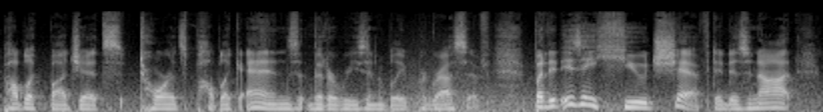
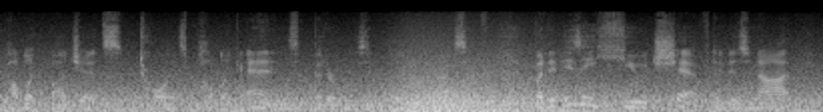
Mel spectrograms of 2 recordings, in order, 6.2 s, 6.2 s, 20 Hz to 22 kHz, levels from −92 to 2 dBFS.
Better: first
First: wind noise on the microphone; occasional gusts; 20 dB below the speech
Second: wind noise on the microphone; heavy; 2 dB above the speech

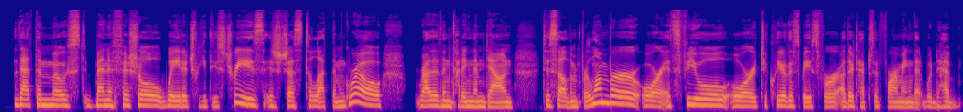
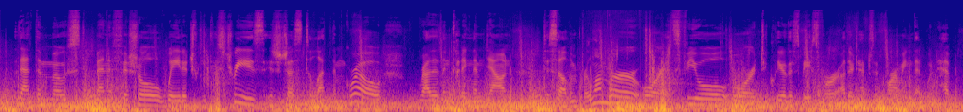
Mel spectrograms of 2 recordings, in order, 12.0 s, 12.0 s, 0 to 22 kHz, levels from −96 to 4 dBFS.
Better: first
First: none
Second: wind noise on the microphone; heavy; 1 dB below the speech

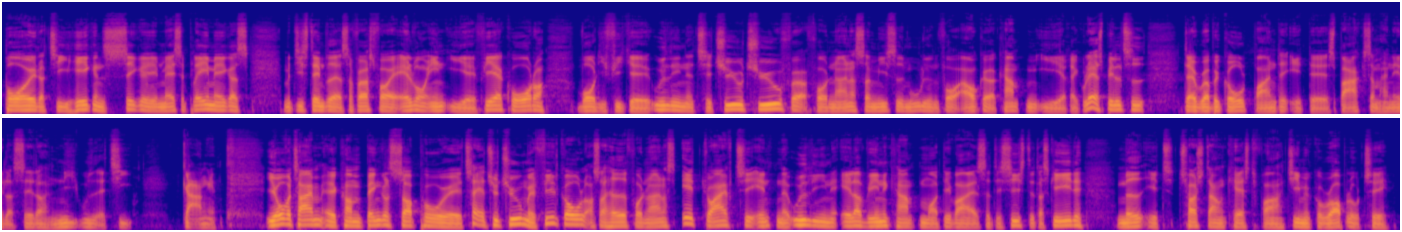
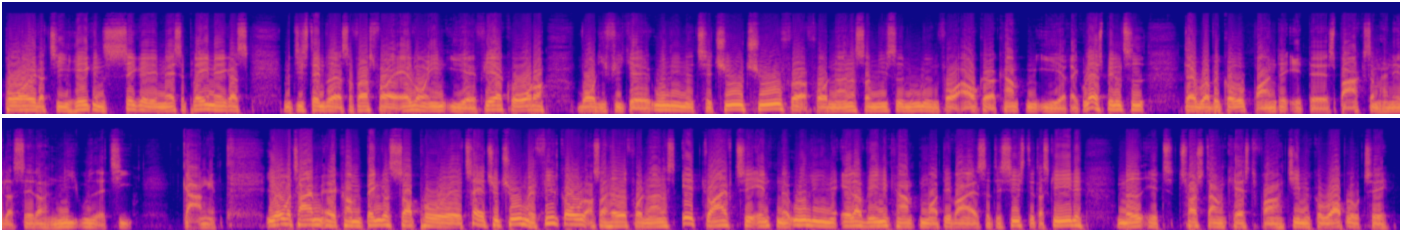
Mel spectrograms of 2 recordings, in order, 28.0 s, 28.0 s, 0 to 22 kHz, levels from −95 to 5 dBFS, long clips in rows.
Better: first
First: none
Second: distortion; heavy; 18% of the sound clipped

